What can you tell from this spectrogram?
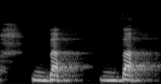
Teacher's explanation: khi mà đưa tay ra sẽ không cảm nhận được cái luồng hơi nào mấy, bởi vì thừa âm thanh nó sẽ ra nhiều hơn rất là nhiều. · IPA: /b/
